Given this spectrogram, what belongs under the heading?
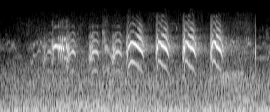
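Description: Ring-necked parakeets in Richmond Park give a series of about six harsh, shrill squawking calls in quick succession, loud and clear over faint background hiss.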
